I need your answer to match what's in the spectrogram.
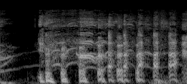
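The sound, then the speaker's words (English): A voice imitates a cat sitting on someone's lap, making a quick run of about eight short, whiny meow-like yowls in a steady rhythm, loud, with no words spoken. “And this cat would come and, like, jump up on my lap and just sit there and be like...”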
